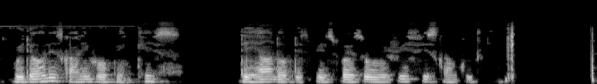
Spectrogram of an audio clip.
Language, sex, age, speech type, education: Nigerian Pidgin, male, 30-45, spontaneous, tertiary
